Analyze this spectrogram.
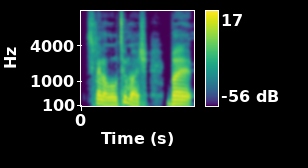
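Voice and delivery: ordinary delivery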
